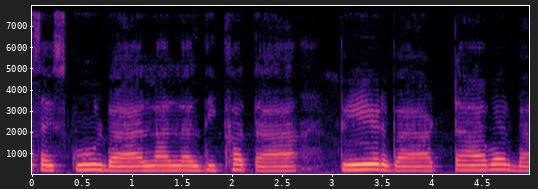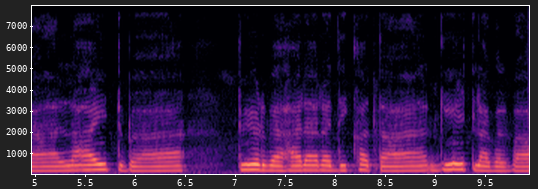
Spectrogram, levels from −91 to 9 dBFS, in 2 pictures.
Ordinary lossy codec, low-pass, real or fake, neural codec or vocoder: none; none; fake; codec, 16 kHz, 16 kbps, FunCodec, trained on LibriTTS, 50 frames a second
